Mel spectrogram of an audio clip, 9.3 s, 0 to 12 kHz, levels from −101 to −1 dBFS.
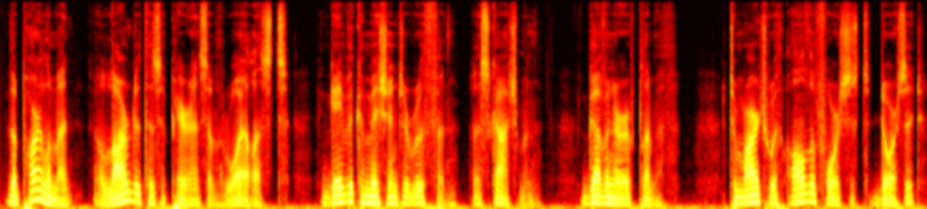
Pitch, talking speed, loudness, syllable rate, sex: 95 Hz, 175 wpm, -18 LUFS, 5.8 syllables/s, male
